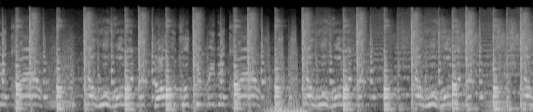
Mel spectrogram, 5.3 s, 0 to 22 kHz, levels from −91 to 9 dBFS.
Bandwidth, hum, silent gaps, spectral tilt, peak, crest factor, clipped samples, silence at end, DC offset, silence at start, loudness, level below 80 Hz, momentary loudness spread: 16.5 kHz; none; none; -3.5 dB/octave; 0 dBFS; 18 dB; under 0.1%; 0 s; under 0.1%; 0 s; -17 LUFS; -34 dBFS; 3 LU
